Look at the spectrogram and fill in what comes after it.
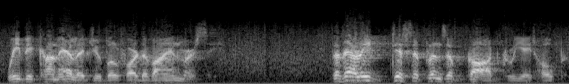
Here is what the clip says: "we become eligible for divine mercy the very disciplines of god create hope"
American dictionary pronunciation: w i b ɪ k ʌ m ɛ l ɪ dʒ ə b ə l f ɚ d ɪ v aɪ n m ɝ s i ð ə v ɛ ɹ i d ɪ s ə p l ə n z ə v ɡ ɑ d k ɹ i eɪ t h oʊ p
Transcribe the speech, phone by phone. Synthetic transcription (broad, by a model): w i b ɪ k ʌ m ɛ l ɪ dʒ ə b ə l f ɚ d ɪ v aɪ n m ɝ s i ð ə v ɛ ɹ i d ɪ s ə p l ə n z ə v ɡ ɑ d k ɹ i eɪ t h oʊ p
